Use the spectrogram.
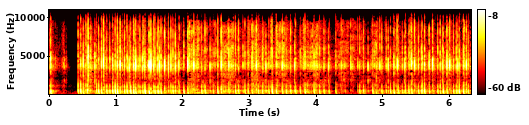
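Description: An artificial plastic pear is tapped rapidly with a lo-fi sound, giving a dense, dry, rattling stream of short clicks after a brief silence at the start. The taps are bright and thin, with a steady tone around 3.8 kHz and almost no low end.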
